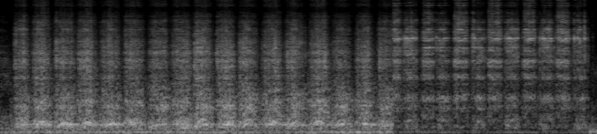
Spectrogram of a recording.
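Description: A hand file rasps across the sharp corners of an aluminum piece, producing rapid, regular rhythmic strokes, loud and close, with the rhythm thinning out toward the end.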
